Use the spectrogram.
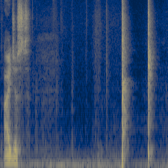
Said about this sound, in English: Just a slow clap. I'm just, oh my god.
